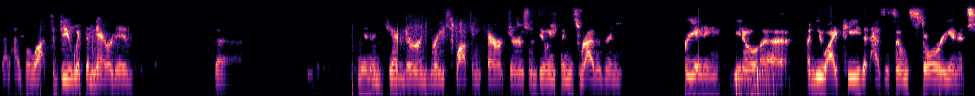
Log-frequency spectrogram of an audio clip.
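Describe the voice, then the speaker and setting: A man's voice: mid-range voice, little pitch movement, a little slow, fairly bright tone, no room sound. A man speaks on an online call, his voice muffled and dull, with choppy audio that keeps cutting off the ends of his words. He rambles and restarts his sentences in a dry, close sound. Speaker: podcast guest. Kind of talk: casual chat. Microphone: earpiece on an online call.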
